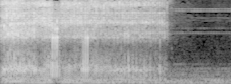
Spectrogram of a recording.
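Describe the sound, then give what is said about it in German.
A person voicing a creature called a Knurr growls like an animal: one rough, raspy, rumbling growl lasting just over a second, fairly loud, then cutting off abruptly into near silence. “Es schmerzt also vor allem beim Knurren.”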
